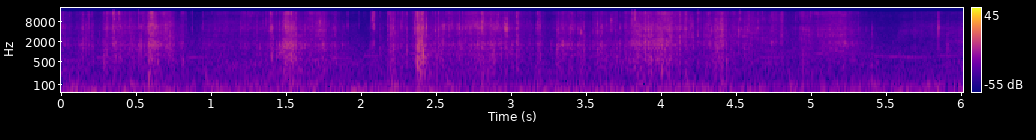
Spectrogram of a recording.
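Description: Small packaging bag being torn open and crumpled by hand: dense crinkling and tearing crackles that thin out about five seconds in.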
